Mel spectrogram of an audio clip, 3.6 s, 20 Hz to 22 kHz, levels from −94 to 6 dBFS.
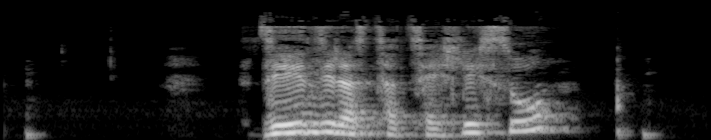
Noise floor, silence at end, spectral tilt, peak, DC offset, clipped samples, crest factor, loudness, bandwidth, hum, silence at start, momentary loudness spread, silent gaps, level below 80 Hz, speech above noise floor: -71 dBFS; 0.45 s; -4 dB/octave; -2 dBFS; under 0.1%; under 0.1%; 20 dB; -17 LUFS; 10.5 kHz; none; 0.15 s; 12 LU; none; -60 dBFS; 55 dB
